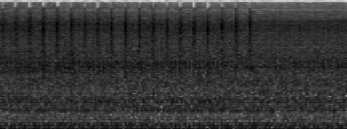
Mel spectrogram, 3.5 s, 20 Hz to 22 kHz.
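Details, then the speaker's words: 1985 Nissan 720 with a computer-controlled carburetor at a rough idle. A faint crackly snapping, about two per second, comes from a spark plug wire leaking spark through its tape; the wires need replacing. "You hear that? That damn spark plug wire's leaking right there through that tape."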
